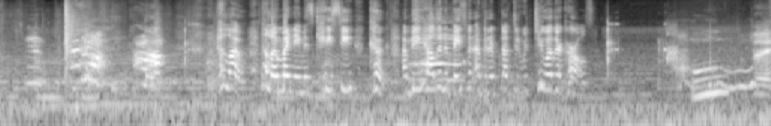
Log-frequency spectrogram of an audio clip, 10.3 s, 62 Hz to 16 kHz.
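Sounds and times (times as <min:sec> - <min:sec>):
sharp slap: 0:00.9 - 0:01.2
speech: 0:03.1 - 0:08.0, 0:09.2 - 0:10.2.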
